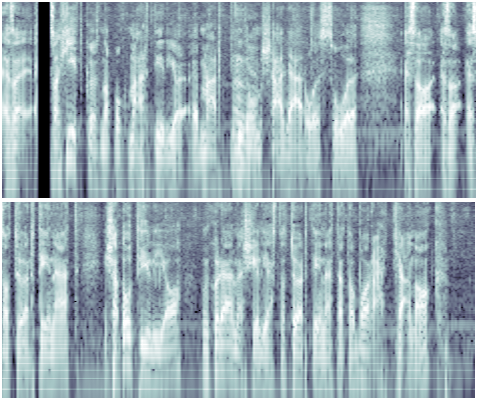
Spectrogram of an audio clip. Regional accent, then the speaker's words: Romania; én ott nőttem fel, mármint Romániában, a Ceausescu érában.

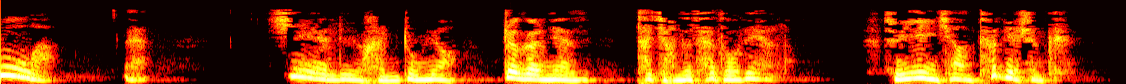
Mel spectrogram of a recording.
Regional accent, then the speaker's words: China; 我中国人有中国人生活习惯，有中国人文化。

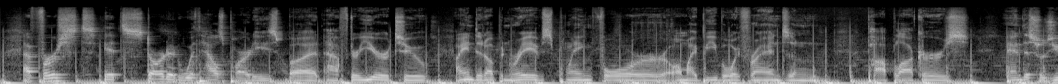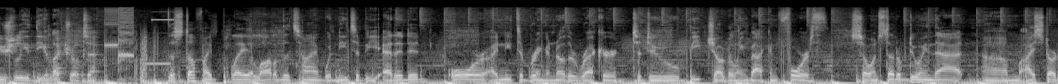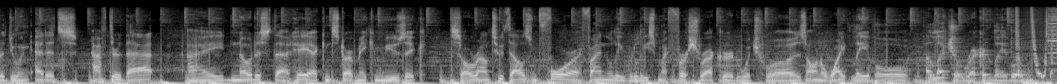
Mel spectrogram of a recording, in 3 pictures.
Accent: Miami, Florida, United States; I was born and bred in Miami.

